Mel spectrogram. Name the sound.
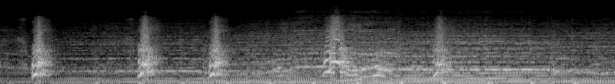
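dog barking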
